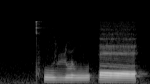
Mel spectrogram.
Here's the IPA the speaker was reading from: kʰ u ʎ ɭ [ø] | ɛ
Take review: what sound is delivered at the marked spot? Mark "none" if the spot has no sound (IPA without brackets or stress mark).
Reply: u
